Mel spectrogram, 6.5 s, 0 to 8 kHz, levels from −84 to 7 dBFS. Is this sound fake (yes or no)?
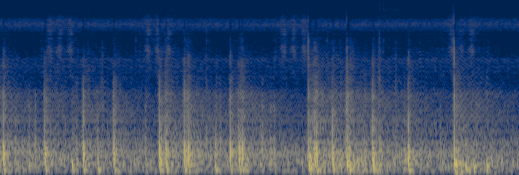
yes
